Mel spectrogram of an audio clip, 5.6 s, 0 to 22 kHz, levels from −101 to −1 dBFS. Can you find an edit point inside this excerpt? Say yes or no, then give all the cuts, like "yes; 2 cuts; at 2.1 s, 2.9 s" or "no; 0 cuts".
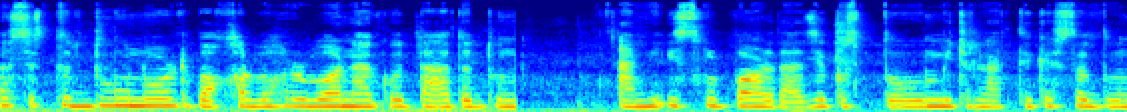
yes; 1 cut; at 2.6 s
